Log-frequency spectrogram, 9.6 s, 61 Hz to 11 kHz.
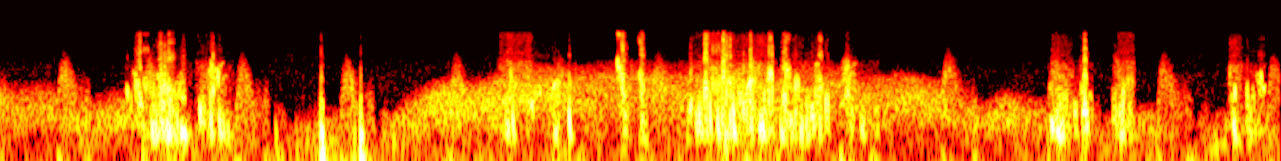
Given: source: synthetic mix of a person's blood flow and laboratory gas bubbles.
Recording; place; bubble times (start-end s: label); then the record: Doppler ultrasound of blood flow; subclavian vein
0.95-1.77 s: bubbles
3.76-4.34 s: bubbles
4.63-4.88 s: bubbles
5.17-6.27 s: bubbles
6.32-6.62 s: bubbles
7.88-8.21 s: bubbles
8.36-8.54 s: bubbles
9.21-9.52 s: bubbles
From the record:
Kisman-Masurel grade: 333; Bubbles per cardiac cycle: rolling drumbeat, 9 or more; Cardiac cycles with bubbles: 50 to 99%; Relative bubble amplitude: loud (0.450 to 0.775); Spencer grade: 3 (all of the cardiac periods contain showers or single bubble signals, but not dominating or overriding the cardiac motion signals); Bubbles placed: anywhere in the cardiac cycle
